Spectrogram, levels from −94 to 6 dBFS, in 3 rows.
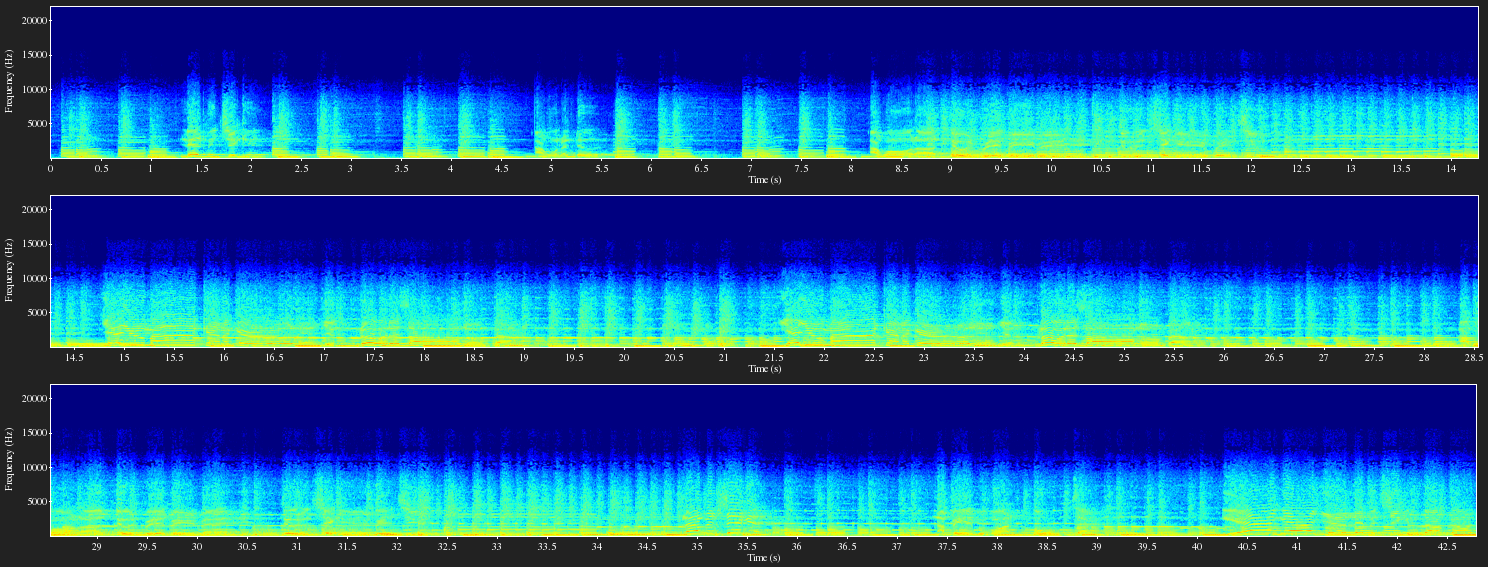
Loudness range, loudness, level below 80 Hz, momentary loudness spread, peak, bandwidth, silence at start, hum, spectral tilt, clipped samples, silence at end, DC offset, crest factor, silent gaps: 5 LU; -27 LUFS; -52 dBFS; 6 LU; -12 dBFS; 12 kHz; 0.1 s; none; -5 dB/octave; under 0.1%; 0 s; under 0.1%; 14 dB; none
